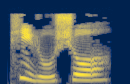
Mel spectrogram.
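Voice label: "譬如说", Mandarin Chinese; chinese flashcards; hsk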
